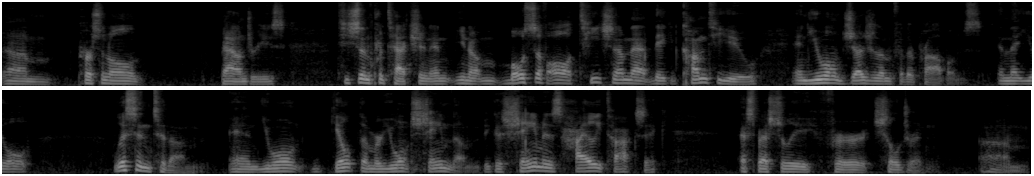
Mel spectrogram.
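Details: Stuttering (speech blocks) in an adult man with Tourette's syndrome, with blocks heard as excess pausing mid-sentence, which he says are involuntary; real blocks while speaking.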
